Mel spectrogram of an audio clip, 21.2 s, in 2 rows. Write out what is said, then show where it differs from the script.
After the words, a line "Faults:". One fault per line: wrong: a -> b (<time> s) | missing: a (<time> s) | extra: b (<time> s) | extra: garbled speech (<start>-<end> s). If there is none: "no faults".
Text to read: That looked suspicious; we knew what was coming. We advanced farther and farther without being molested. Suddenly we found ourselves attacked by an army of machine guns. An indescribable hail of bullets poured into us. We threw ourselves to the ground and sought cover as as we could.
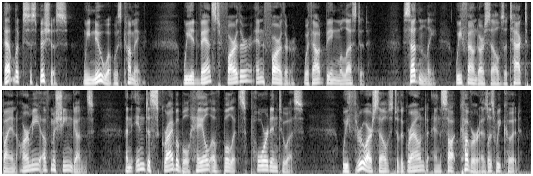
That looked suspicious; we knew what was coming. We advanced farther and farther without being molested. Suddenly we found ourselves attacked by an army of machine guns. An indescribable hail of bullets poured into us. We threw ourselves to the ground and sought cover as as we could.
Faults:
no faults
